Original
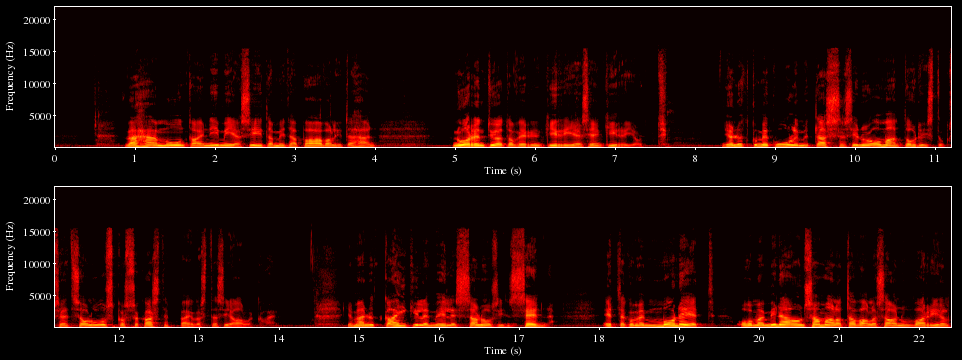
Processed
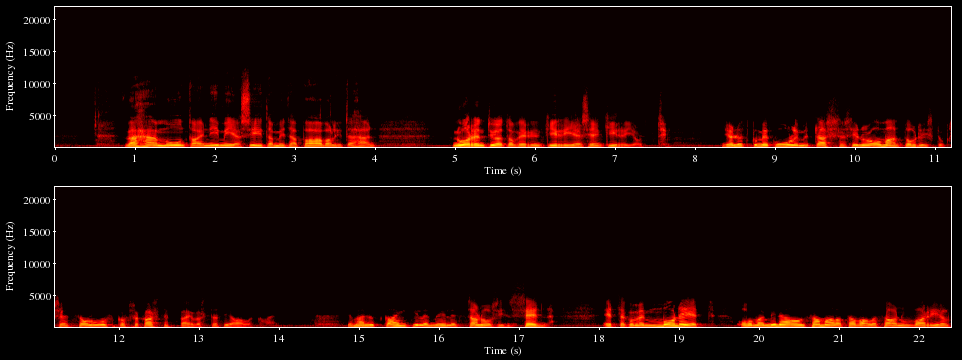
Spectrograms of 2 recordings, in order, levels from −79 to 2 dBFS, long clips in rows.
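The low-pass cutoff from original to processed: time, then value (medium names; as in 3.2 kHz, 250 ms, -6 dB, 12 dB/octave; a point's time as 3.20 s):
low-pass 24 dB/octave
8.9 kHz
from 3.79 s 5.4 kHz
from 7.58 s 3.2 kHz
from 11.29 s 1.3 kHz
from 12.13 s 2.3 kHz
from 13.24 s 1.2 kHz
from 16.37 s 3.1 kHz
from 19.85 s 1.2 kHz
from 21.59 s 2.3 kHz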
